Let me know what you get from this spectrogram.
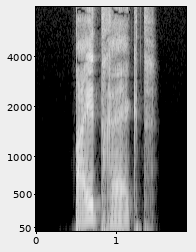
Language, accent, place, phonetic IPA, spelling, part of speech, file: German, Germany, Berlin, [ˈbaɪ̯ˌtʁɛːkt], beiträgt, verb, De-beiträgt.ogg
- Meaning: third-person singular dependent present of beitragen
